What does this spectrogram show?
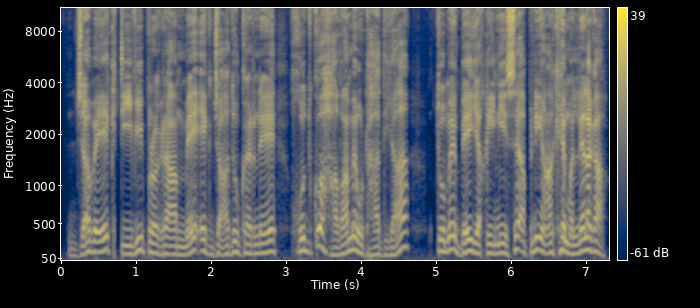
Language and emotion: Urdu, surprised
